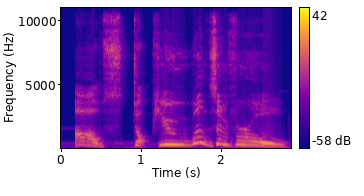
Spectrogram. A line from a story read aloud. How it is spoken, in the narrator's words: bellowed Super Ceratops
